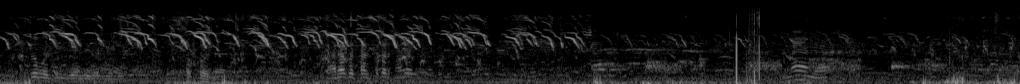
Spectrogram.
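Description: A crowd of Aseel chicks peeping: rapid, high-pitched, downward-sliding peeps, many at once. They drop away about six seconds in, leaving fainter bird calls and a single sharp click.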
